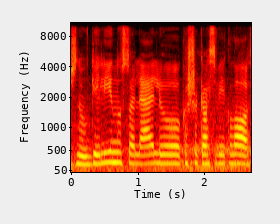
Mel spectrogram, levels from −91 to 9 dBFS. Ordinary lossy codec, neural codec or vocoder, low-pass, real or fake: AAC, 64 kbps; none; 9.9 kHz; real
